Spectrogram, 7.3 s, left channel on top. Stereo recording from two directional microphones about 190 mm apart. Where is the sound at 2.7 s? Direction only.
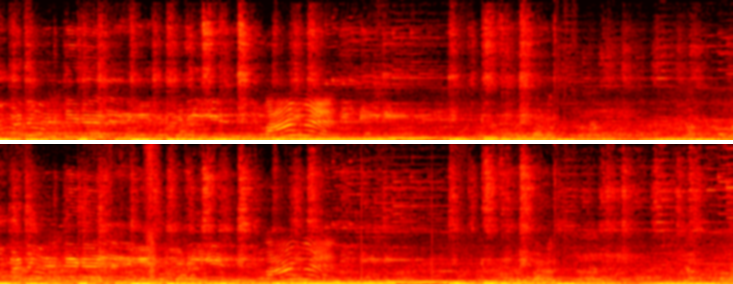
25° left (ahead or behind).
